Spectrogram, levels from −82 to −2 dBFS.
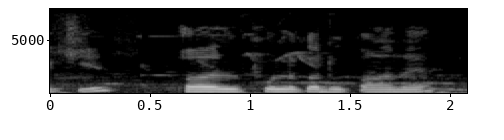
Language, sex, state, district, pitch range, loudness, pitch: Maithili, female, Bihar, Supaul, 205-230 Hz, -29 LUFS, 210 Hz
